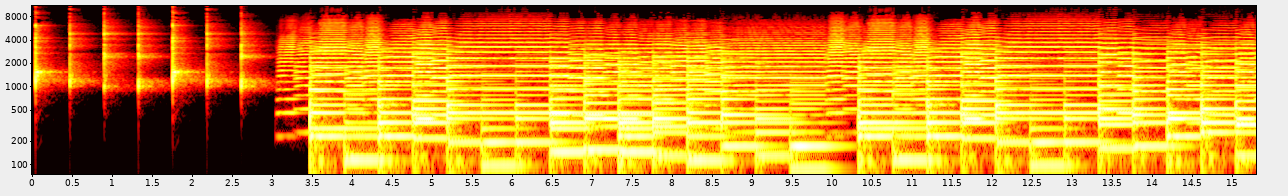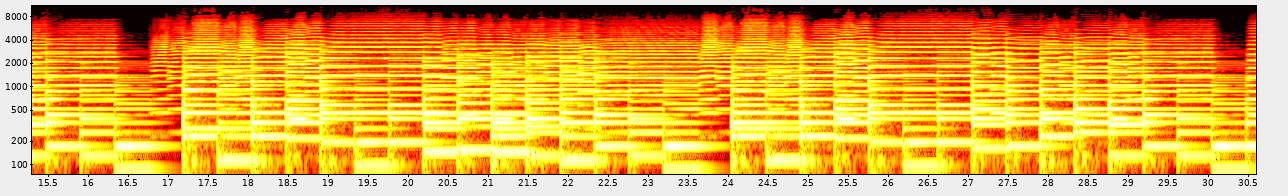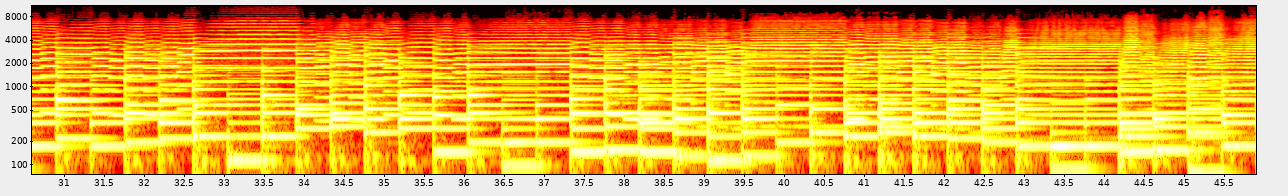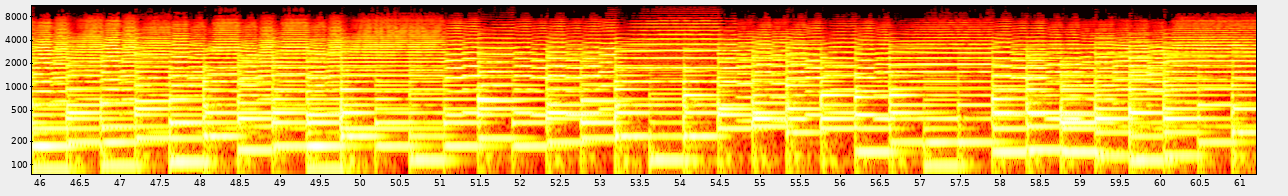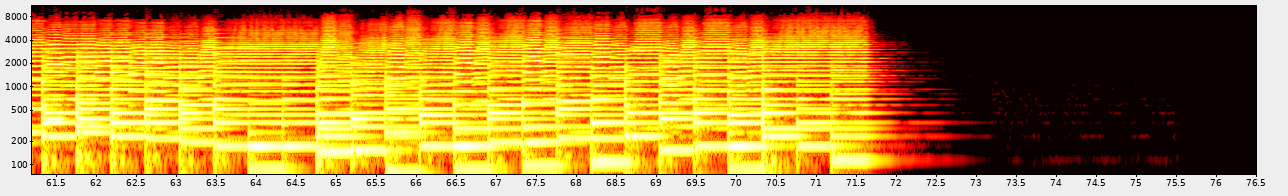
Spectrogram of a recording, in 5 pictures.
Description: Play (or use space bar on your keyboard) Pause Music Playalong - Player 1 Accompaniment reset tempo print settings full screen
Bb major (Sounding Pitch) (View more Bb major Music for Trumpet-French Horn Duet )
